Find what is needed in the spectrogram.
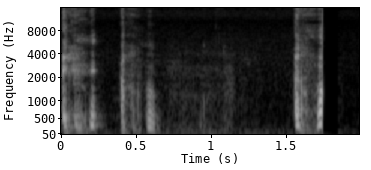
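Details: Several short, sharp cough bursts from an adult who says they got sick after recording, with a quiet gap before a final pair; cough.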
